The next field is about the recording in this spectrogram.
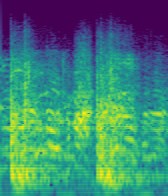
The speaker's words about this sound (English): Smash the door down! Into it now!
